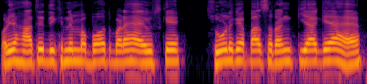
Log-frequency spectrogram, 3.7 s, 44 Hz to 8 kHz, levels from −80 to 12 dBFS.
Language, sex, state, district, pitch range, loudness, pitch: Hindi, male, Jharkhand, Garhwa, 170-180 Hz, -10 LUFS, 180 Hz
